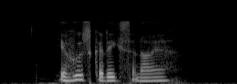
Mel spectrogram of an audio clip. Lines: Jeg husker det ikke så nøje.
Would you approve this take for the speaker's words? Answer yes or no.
yes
